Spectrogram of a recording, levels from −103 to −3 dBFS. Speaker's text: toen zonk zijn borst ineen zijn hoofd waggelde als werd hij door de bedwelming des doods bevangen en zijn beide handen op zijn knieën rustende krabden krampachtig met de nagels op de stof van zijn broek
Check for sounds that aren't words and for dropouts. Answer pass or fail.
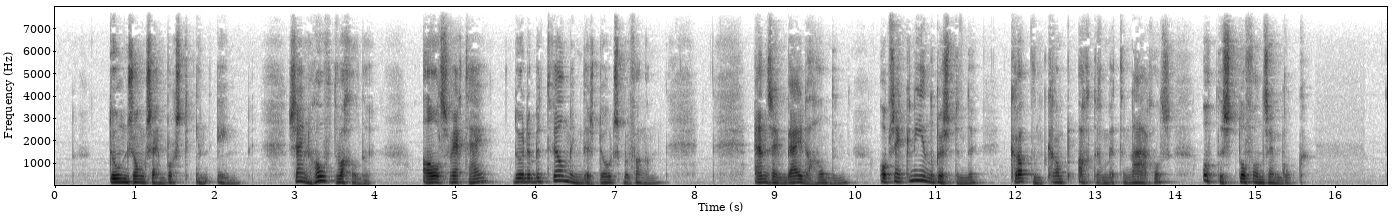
pass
